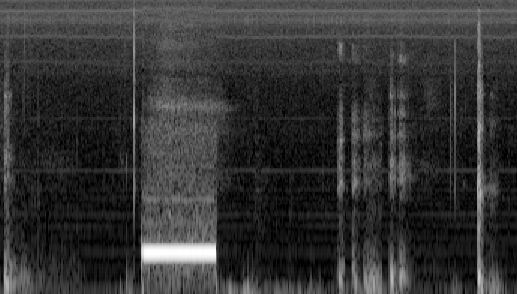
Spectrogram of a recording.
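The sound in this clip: A telephone line tone sounds while calling a number about a remote-control car: a single loud, steady tone lasting about one second, followed by faint clicks and knocks.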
